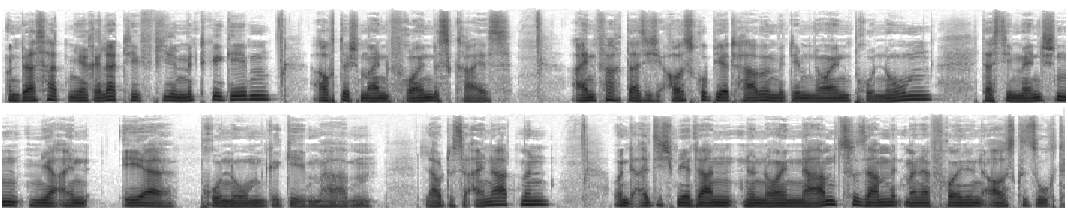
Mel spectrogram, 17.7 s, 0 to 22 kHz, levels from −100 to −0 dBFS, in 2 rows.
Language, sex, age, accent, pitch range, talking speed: German, male, 50-69, German, 105-125 Hz, 145 wpm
